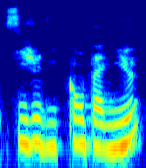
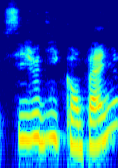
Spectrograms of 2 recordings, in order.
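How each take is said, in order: First: "campagne" said "cam-pa-gneu" with the E sounded; "campagne" ending in a sounded "-gneu"; final E sounded. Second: Said in the usual way. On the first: Shown as a demonstration. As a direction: add a sounded E at the end of "campagne". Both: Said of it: "est-ce qu'on dit campagne ou campagne?".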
